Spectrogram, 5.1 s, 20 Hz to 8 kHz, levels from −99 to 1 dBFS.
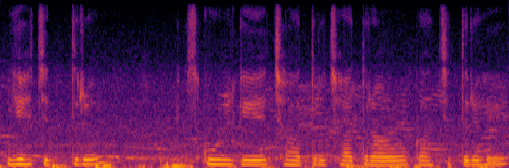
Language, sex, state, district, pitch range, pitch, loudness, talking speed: Hindi, female, Uttar Pradesh, Ghazipur, 195-220 Hz, 205 Hz, -27 LUFS, 95 wpm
